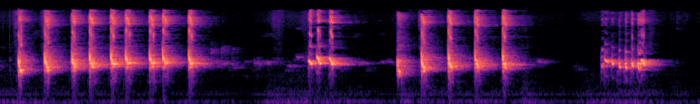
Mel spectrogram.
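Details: Agitated yellow-vented bulbul in fighting mode, used to provoke rival bulbuls into calling: rapid series of sharp, clipped chuk notes, about four per second, broken into bursts with short silences and a brief trilled flourish at the end.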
